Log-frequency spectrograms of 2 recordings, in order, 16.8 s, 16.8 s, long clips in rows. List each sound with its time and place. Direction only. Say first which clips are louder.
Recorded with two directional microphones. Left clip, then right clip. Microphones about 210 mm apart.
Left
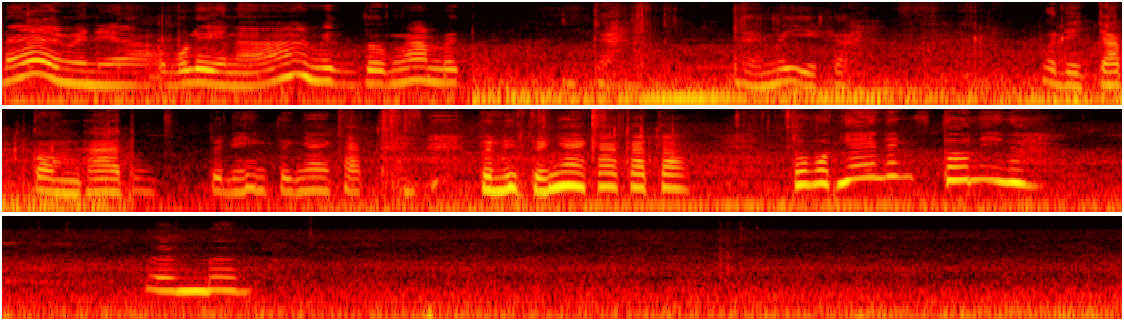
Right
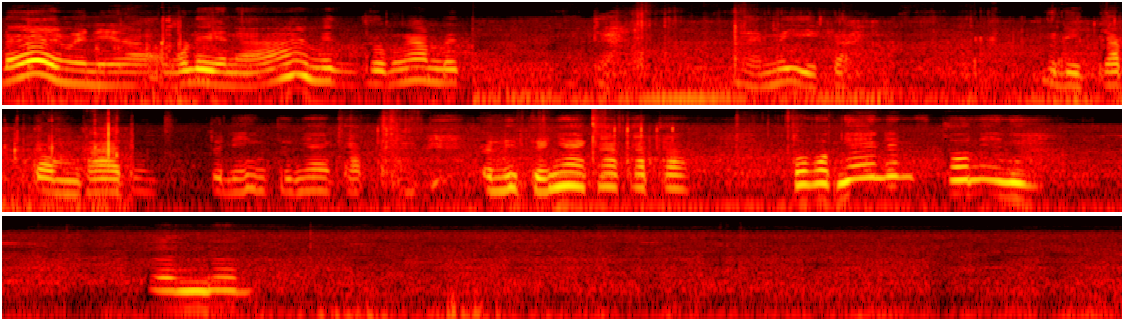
0.0 s speech: right 6 dB; centre (ahead or behind)
0.5 s speech: right 3 dB; 20° right (ahead or behind)
0.9 s speech: right 2 dB; 5° left (ahead or behind)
